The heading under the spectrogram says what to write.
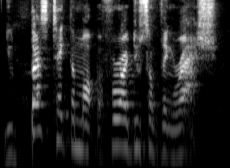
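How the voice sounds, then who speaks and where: An actor playing a pious, anxious priest with a formal, righteous manner in a fantasy audio drama. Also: male voice, sits high, fast talker, bright, forceful tone, exaggerated voice. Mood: outraged. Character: pious, anxious, easily outraged male priest.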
